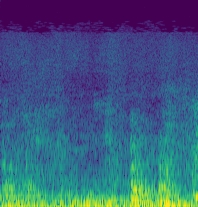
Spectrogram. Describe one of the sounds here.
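A marker squeaks faintly as it writes on a whiteboard.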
